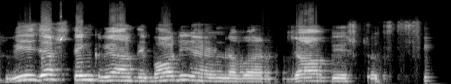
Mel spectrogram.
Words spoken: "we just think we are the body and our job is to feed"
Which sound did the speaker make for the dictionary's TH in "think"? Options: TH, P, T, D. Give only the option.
T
